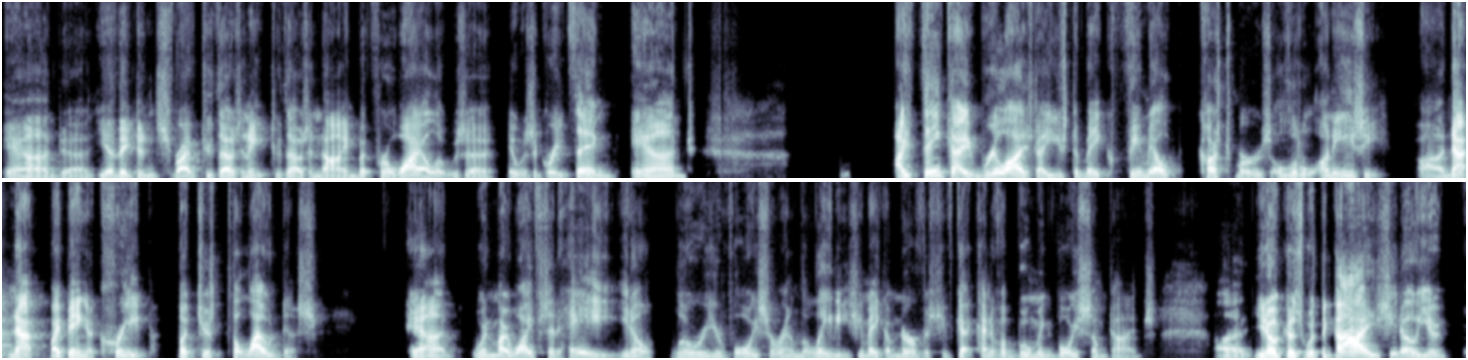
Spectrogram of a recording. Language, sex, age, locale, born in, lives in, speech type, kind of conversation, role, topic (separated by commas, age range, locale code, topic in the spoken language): English, male, 55-59, en-US, United States, United States, conversation, podcast, host, How does nonverbal communication shape our interactions and understanding of others?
